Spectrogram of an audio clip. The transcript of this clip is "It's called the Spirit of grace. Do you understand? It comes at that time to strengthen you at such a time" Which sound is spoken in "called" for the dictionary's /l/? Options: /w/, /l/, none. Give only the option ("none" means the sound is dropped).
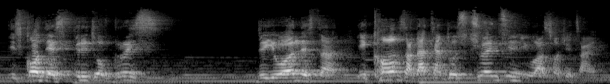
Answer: none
